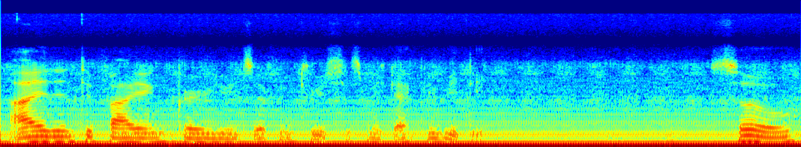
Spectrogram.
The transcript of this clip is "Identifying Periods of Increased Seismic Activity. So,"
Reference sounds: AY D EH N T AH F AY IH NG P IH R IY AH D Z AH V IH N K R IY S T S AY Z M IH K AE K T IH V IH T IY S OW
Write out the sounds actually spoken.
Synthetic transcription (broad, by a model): AY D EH N T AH F AY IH NG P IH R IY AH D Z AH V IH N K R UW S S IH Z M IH K AE K T IH V IH T IY S OW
